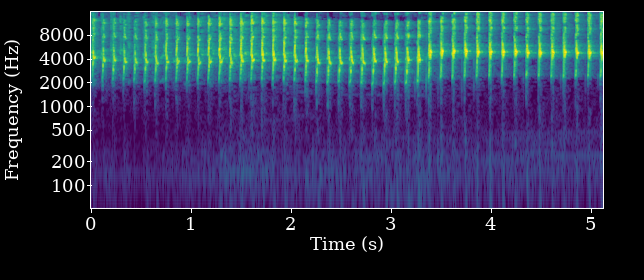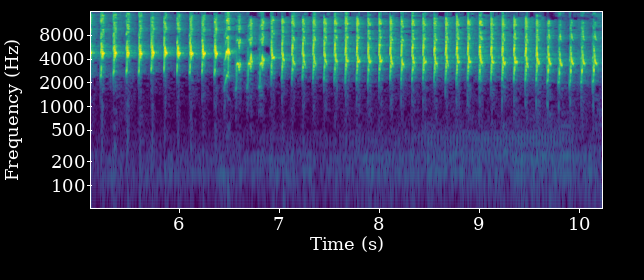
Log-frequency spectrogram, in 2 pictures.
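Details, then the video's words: Long chattering 'ngekek panjang' of a fighter lovebird, used to coax other lovebirds into answering: a continuous, fast, shrill ticking trill holding steady for ten seconds with one brief hitch. "masteran pancingan suara LOVEBIRD ini. LOVEBIRD mu akan segera nyaut dan ngekek panjang"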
